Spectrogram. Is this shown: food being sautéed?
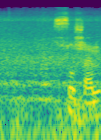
no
